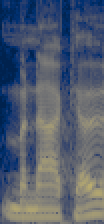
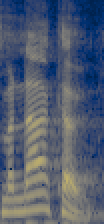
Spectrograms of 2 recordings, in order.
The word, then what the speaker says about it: Monaco: the official ambassador or in a position in Monaco, and I said, "How do you pronounce he said, "It's Monaco.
